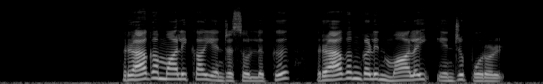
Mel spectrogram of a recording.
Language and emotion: Tamil, neutral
